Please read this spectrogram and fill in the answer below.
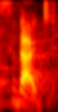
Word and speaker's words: cidade: A gente acaba pronunciando cidade, mas na hora de escrever a gente sabe que é cidade. A gente tem que completar com a vogal E.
